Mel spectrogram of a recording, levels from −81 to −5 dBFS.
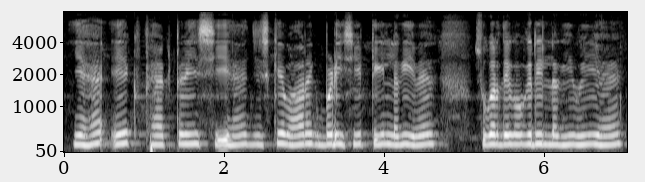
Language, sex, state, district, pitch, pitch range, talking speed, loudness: Hindi, male, Uttar Pradesh, Shamli, 200 Hz, 195-205 Hz, 155 wpm, -17 LUFS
